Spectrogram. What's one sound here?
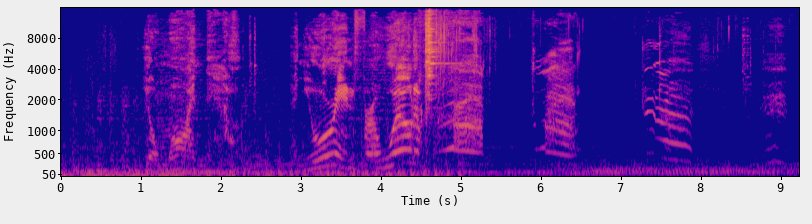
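A man speaks in a low, menacing voice up close.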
